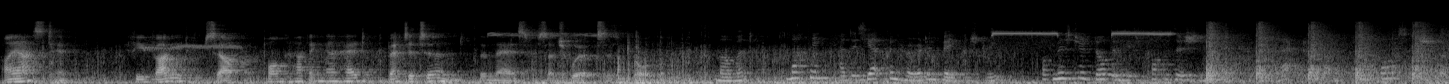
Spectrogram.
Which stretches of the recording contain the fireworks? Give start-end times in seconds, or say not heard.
12.0-14.4.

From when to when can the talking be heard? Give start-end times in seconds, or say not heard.
0.0-14.4.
